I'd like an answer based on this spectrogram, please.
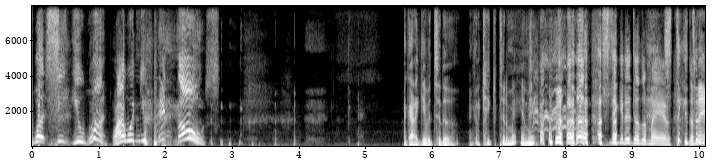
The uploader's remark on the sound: One dude looked at us weird while recording. We watched SCREAM VI and went to my car and hit record.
